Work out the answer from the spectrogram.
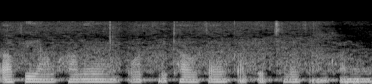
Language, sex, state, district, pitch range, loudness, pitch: Hindi, male, Bihar, Samastipur, 115-120 Hz, -21 LUFS, 120 Hz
